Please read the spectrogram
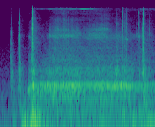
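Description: A sharp click about half a second in, then a small motor whirring steadily with a constant hum.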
